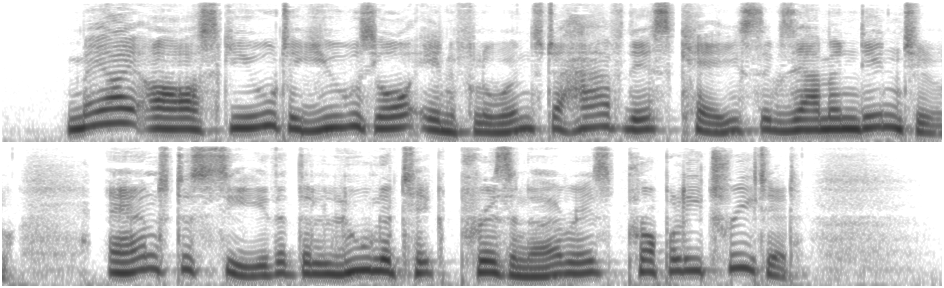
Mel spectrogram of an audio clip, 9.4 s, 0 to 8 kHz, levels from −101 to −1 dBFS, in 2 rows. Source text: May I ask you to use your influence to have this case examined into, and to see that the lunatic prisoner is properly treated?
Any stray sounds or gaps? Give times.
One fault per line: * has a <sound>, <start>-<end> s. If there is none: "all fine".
all fine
